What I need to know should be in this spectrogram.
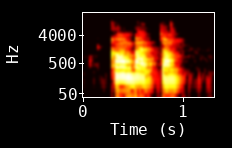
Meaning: inflection of combattre: 1. first-person plural present indicative 2. first-person plural imperative
- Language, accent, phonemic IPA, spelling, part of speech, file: French, Canada, /kɔ̃.ba.tɔ̃/, combattons, verb, LL-Q150 (fra)-combattons.wav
